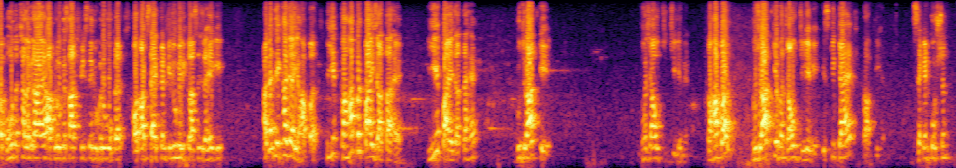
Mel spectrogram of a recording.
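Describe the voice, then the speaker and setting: Male teacher with a high voice, lecturing online at a rapid pace, repeats each answer for revision. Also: slight background noise, poor audio. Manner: quizzes by asking and answering his own questions; repeats key terms for revision. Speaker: history teacher.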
